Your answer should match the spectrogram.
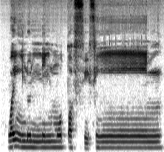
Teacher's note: dibaca dengan memasukkan huruf nun mati atau tanwin tersebut ke dalam huruf lam tanpa didengungkan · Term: idgham bila gunnah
